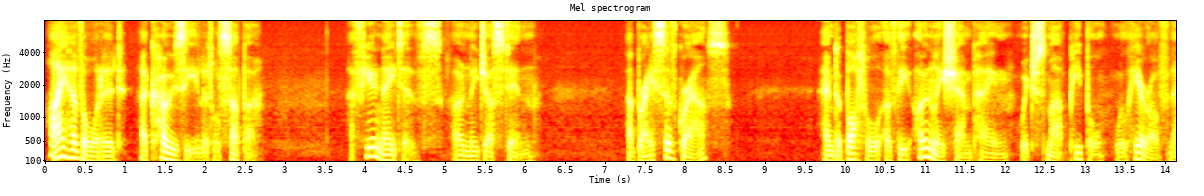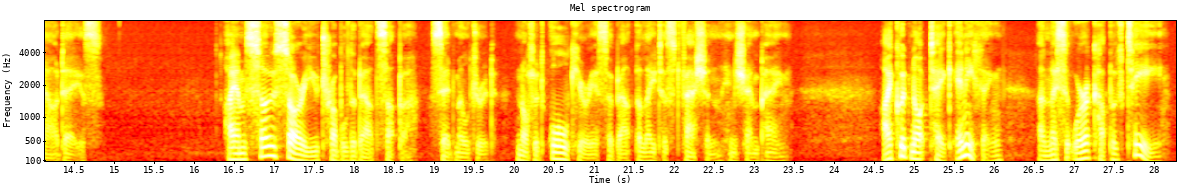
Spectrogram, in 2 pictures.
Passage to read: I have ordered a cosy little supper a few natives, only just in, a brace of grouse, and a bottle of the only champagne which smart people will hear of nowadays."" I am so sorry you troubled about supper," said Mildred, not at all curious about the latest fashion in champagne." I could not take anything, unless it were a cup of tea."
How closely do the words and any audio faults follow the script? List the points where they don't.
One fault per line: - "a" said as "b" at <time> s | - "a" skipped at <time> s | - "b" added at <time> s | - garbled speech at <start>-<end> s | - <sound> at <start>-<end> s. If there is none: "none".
none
